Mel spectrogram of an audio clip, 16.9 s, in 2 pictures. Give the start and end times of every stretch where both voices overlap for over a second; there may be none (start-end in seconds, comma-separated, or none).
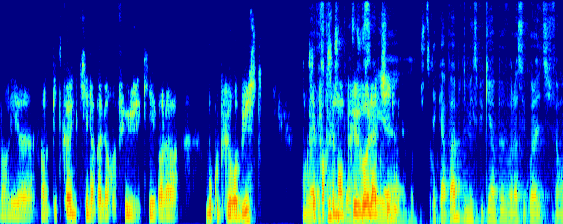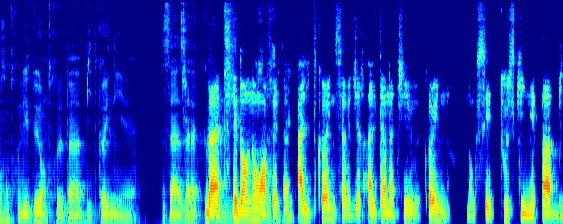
4.6-6.0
